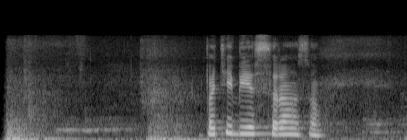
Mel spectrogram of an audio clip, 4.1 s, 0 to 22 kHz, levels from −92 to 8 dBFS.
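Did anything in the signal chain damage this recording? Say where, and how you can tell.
No, nothing in the signal chain damaged this recording.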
